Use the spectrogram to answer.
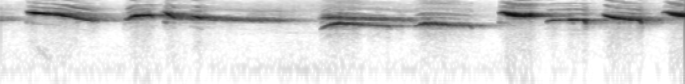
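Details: Wambie song from a songbird training recording: full, sweet whistled phrases, each sliding downward, delivered in bursts roughly every second with brief gaps.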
